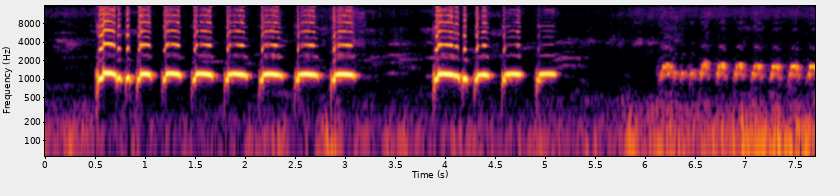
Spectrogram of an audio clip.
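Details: Local zebra dove song used to make other zebra doves answer: a fast run of about eleven loud, rich cooing notes, a short pause, a shorter run, then a softer, higher string of quick notes at the end.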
